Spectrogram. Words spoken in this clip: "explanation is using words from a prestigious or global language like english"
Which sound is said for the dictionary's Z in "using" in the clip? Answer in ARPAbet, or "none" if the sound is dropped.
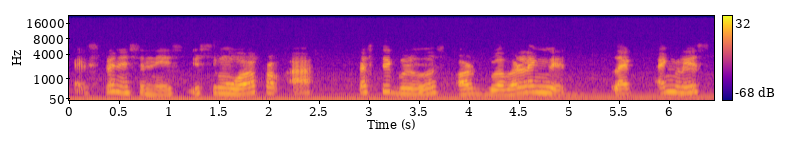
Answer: S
